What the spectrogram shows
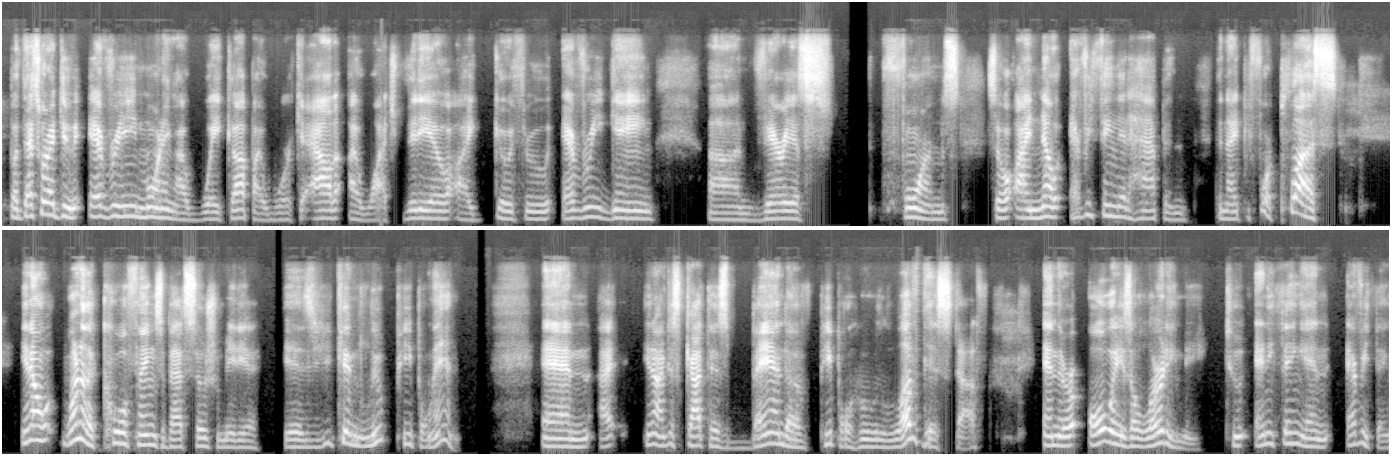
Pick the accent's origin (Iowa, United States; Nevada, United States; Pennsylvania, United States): Pennsylvania, United States; Philadelphia; I grew up in Philadelphia reading, um, a bunch of sports writers who were always trying to make you laugh.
